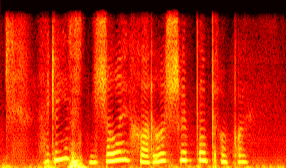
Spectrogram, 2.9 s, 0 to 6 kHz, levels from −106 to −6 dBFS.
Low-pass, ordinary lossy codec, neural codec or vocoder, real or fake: 5.4 kHz; none; codec, 16 kHz, 1 kbps, FreqCodec, smaller model; fake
